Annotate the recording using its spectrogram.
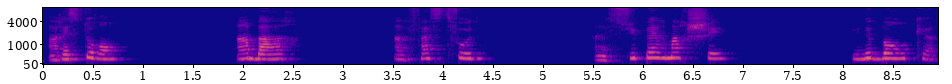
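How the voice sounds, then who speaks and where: A woman teaching a beginner French lesson, saying each useful phrase twice with careful, clear enunciation. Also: a little high, a little mellow. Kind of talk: beginner language lesson, repeating phrases slowly.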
